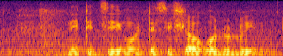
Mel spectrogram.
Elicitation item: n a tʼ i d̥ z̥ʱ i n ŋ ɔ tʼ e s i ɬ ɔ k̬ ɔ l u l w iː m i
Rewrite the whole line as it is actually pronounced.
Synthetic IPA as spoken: n e tʼ i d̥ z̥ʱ i ŋ ɔ tʼ e s i ɬ ɔ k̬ ɔ l u l w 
